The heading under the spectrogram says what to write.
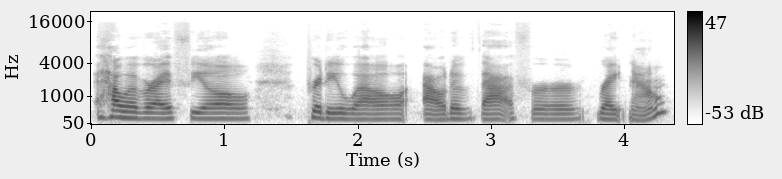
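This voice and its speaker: A woman co-hosting a podcast in casual chat, playful and quick to laugh. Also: low-pitched, flat delivery, a bit bright, smooth, no room sound. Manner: giggly, chatty, playful. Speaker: podcast co-host.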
